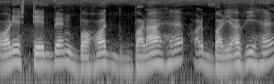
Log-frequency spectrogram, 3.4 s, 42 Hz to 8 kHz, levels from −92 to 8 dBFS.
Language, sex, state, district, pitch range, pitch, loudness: Hindi, male, Bihar, Sitamarhi, 125-155 Hz, 145 Hz, -26 LUFS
